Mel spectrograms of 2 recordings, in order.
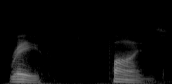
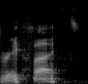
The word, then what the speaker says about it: Ralph Fiennes: Rafe Fiennes. What the fuck? It's Ray Fiennes. It's Rafe Fiennes.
